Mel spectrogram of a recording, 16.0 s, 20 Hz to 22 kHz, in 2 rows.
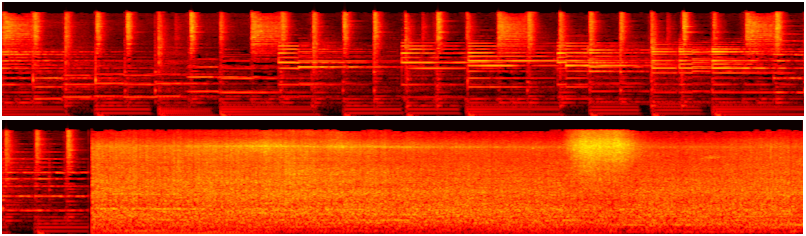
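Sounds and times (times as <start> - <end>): guitar music: 0.0 - 12.5
moving vehicle running noise: 8.9 - 16.0.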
